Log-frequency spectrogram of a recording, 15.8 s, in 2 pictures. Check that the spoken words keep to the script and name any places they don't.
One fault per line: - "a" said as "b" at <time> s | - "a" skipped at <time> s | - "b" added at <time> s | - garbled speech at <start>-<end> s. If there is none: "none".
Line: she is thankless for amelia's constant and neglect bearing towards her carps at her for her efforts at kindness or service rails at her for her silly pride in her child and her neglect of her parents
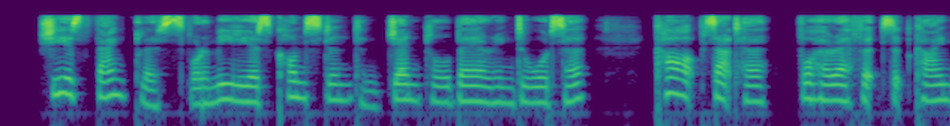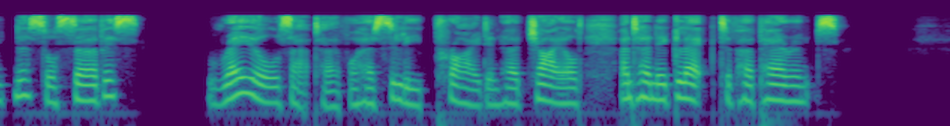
- "neglect" said as "gentle" at 3.2 s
